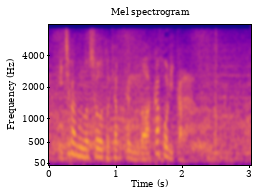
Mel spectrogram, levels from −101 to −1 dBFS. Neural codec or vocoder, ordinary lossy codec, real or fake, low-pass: vocoder, 44.1 kHz, 128 mel bands, Pupu-Vocoder; none; fake; 7.2 kHz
